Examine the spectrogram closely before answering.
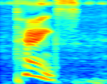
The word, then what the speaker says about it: thanks: द भी होता है, तो TH से हम यहाँ पर क्या थ लिखेंगे। ए का उच्चारण क्या करेंगे ए, और एन का उच्चारण हम अनुस्वार करेंगे, और के का आधा क करेंगे, और ऐसे क्या होता है दंत स, तो हो गया थैंक्स, जिसका मतलब क्या होता है धन्यवाद।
